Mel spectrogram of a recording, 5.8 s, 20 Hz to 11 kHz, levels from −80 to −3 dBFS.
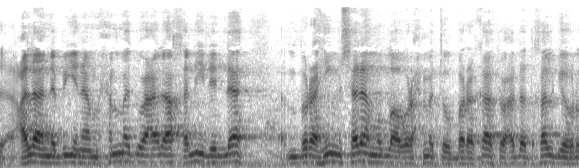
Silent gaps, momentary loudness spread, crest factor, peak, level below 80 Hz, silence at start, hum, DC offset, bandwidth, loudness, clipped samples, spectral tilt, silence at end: none; 6 LU; 18 dB; -6 dBFS; -48 dBFS; 0 s; none; under 0.1%; 9.8 kHz; -23 LUFS; under 0.1%; -6 dB/octave; 0 s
